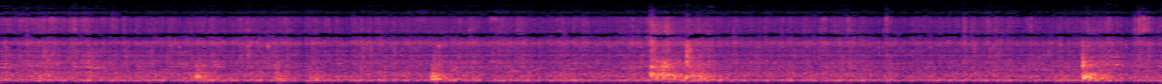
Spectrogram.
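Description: Toyota forklift engine running steadily as it holds a load of steel bitumen drums up to a truck bed, with a few knocks from the drums being handled, the loudest about six and a half seconds in and again near the end.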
